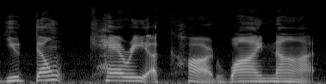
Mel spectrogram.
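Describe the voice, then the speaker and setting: A man's voice: on the high side, very animated, slow, fairly bright tone, heavily acted. A man playing an impatient, threatening mugger in an audio drama, curt and menacing. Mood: irritated, threatening.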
